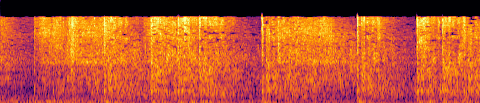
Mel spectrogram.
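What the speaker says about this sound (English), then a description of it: "Are you the one that's been shooting me?" Enemy gunfire in Control: steady rapid bursts of automatic fire with sharper shots every half second or so, continuous and fairly close, over a dense combat din.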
